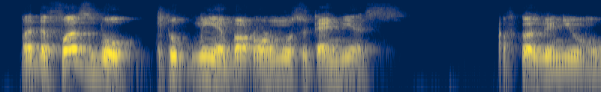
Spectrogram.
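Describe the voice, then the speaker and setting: A man with a Malaysian accent at a moderate pace. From Malaysia (Penang). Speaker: lawyer. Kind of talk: interview.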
